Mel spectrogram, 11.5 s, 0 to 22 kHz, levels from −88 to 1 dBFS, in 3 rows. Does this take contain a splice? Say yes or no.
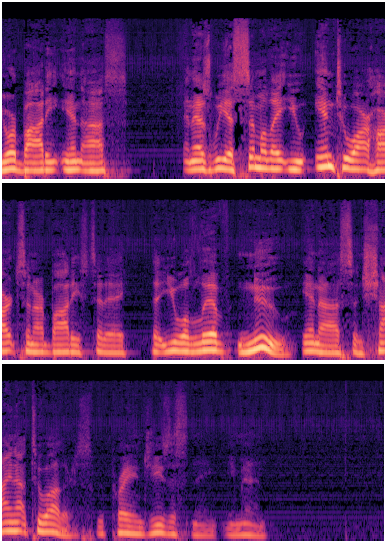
yes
